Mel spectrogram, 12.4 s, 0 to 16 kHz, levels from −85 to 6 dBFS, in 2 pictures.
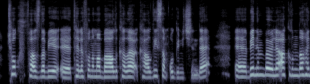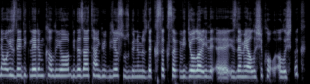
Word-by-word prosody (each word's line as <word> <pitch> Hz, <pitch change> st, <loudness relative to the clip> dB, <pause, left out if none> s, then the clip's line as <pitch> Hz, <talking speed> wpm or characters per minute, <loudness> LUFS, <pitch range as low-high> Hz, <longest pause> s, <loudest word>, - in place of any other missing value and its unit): çok 325 Hz, 0 st, -1 dB
fazla 225 Hz, -2 st, +1 dB
bir, 225 Hz, 0 st, +2 dB
eee, 190 Hz, -1 st, +1 dB
telefonuma 230 Hz, -2 st, -1 dB
bağlı 215 Hz, 0 st, +5 dB
kala 225 Hz, -2 st, +2 dB
kaldıysam 230 Hz, +2 st, -2 dB
o 210 Hz, 0 st, -6 dB
gün 200 Hz, 0 st, -10 dB
içinde, 310 Hz, -, -1 dB, 0.5 s
eee, 220 Hz, -2 st, +2 dB
benim, 295 Hz, 0 st, +1 dB
böyle, 280 Hz, -1 st, +5 dB
aklımda, 285 Hz, -1 st, +2 dB
hani, 285 Hz, -2 st, -1 dB
o 270 Hz, 0 st, 0 dB
izlediklerim 270 Hz, 0 st, 0 dB
kalıyor. 255 Hz, -1 st, -2 dB
Bir 255 Hz, -, -9 dB
de 265 Hz, -, +3 dB
zaten 270 Hz, -1 st, 0 dB
gü 245 Hz, -1 st, -10 dB
biliyorsunuz 245 Hz, -2 st, -4 dB
günümüzde 230 Hz, 0 st, -3 dB
kısa 265 Hz, +2 st, -2 dB
kısa 255 Hz, 0 st, 0 dB
videolar 235 Hz, +1 st, +3 dB
il 225 Hz, +1 st, -3 dB, 0.2 s
eee, 290 Hz, -, -1 dB
izlemeye 225 Hz, 0 st, +1 dB
alışık 230 Hz, +4 st, -3 dB
o -, -, -1 dB, 0.2 s
alıştık. 220 Hz, +9 st, -6 dB
245 Hz, 165 wpm, -24 LUFS, 225-270 Hz, 0.5 s, bağlı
